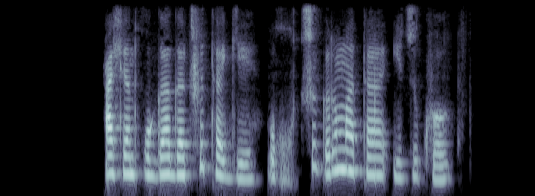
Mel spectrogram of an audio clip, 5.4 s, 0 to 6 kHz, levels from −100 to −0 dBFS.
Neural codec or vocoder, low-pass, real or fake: none; 5.4 kHz; real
